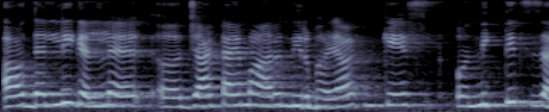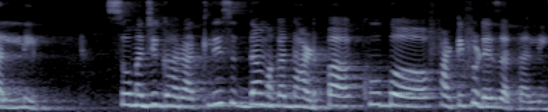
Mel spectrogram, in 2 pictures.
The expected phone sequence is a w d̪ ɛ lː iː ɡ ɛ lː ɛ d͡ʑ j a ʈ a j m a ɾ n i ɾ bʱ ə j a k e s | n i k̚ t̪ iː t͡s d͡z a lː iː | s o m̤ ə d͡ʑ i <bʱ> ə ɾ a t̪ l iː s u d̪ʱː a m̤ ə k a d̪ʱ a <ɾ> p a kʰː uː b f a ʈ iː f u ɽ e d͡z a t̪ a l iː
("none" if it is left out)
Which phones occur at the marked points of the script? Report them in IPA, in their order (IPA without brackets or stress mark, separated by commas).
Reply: ɡʱ, ɽ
